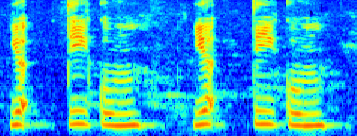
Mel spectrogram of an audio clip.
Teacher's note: پڑھتے پڑھتے ہم نے یا کو لمبا نہیں کرنا، سانس اور آواز کو روک دیں گے، یعنی کہ جھٹکا سا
